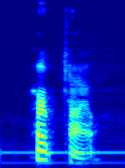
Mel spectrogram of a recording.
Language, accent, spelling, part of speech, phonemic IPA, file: English, US, herptile, noun, /ˈhɝp.taɪl/, En-us-herptile.ogg
- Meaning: A reptile or amphibian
